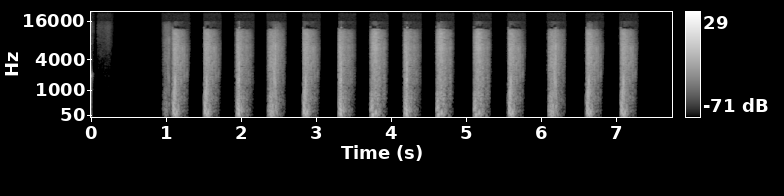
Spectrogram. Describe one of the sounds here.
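Blocks are placed with quick, even thuds.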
